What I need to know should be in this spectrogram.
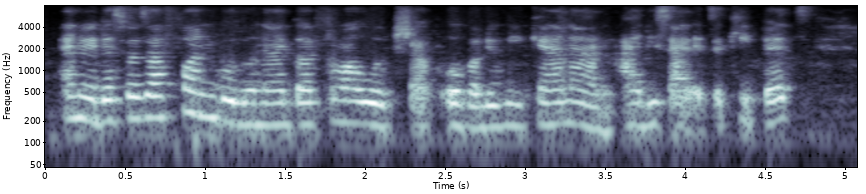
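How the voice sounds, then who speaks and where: A woman with a Trinidadian accent speaks at a very fast pace in a medium pitch. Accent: Trinidadian accent, still intact. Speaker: public speaking coach. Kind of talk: livestream talk. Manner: animated.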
